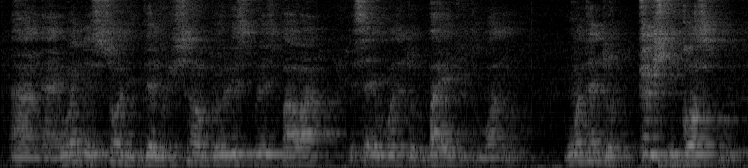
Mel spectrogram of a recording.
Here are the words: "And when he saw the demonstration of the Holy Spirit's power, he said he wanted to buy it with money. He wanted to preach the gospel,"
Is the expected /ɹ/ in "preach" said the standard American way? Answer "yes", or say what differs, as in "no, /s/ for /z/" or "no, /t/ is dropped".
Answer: no, /ɹ/ is dropped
